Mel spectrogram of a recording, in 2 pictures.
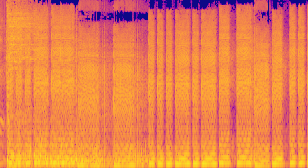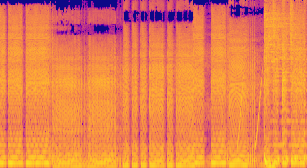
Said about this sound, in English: Yeah, it makes sense why it never got released, doesn't it? A little bit too close, but not to take anything away from this because this was an absolute dance floor banger. I'm so glad I've got it in my collection now.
